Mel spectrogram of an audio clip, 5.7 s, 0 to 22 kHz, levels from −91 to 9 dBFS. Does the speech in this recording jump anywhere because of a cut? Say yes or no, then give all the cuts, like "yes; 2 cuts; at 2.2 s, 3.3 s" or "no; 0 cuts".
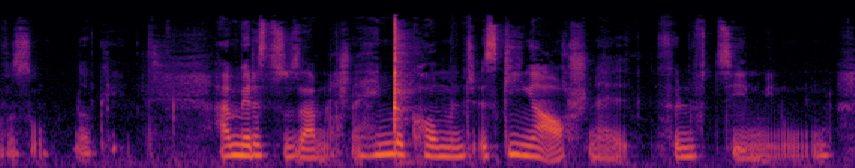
no; 0 cuts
